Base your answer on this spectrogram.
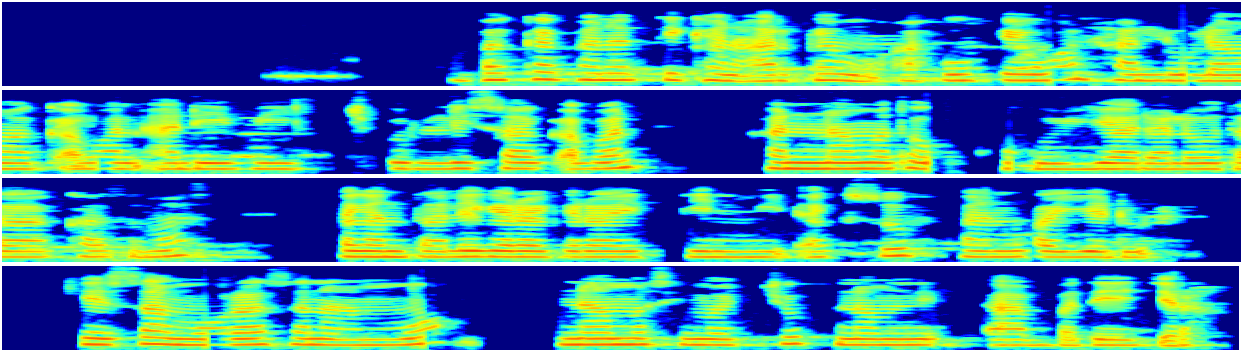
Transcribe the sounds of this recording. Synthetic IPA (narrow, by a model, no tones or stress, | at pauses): bɐkːɐkɐnɐt̪ːɪkɐnɐɾɡɐmʊʔɐfuːfe̞ːwːɐnɦɐlːuːlɐmɐkʼɐ̰bɐnʔɐ̰d̪eːbiːt͡ʃʼʊlːɪsaːkʼɐbɐn | kɐnːɐmɐt̪ɔkːɔɡʊjːaːᶑɐlo̞ːt̪aɐkːasʊmɐs | sɐɡɐnt̪aːle̞ːɡɐɾaːɡɐɾaːɪt̪ːiːnmiːᶑɐksuːfkɐnbaːjːɐd̪uːᶑɐ̥ | kʰe̞ːsːaːmoːɾaːsɐnɐɪmːo̞ː | nɐmɐsɪmɐt͡ʃːuːfnɐmnɪᶑaːbːɐt̪e̞ːd͡ʒɪɾɐ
